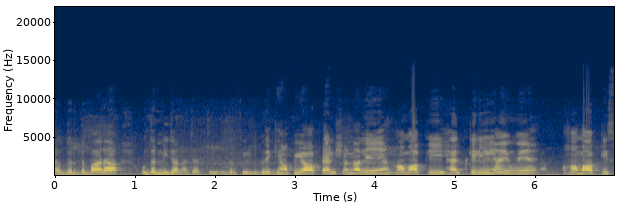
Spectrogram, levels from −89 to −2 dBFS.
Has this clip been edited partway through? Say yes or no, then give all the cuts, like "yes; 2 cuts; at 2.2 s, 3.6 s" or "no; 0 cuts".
no; 0 cuts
